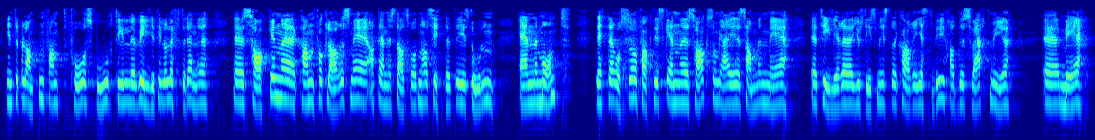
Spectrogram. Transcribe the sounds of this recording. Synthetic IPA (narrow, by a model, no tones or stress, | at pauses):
ɪnt̪əpəlɑnt̪n̩fɑnt̪foːspuːɾt̪ʰɪlʋɪljət̪ʰɪlɔlœft̪əd̪ɛnːə | sɑːkənkʰɑnfɔɾkʰlɑːɾəsmɛɑ̰t̪̚d̪ɛnːəst̪ɑːt̪sʁoːd̪n̩hɑʁsɪt̪ːət̪ɪst̪uːlən | ʔɛnmoːnt̪ | d̪ɛt̪ːəæɾɔsːɔfɑkt̪ɪskɛnsɑːksɔmjæɪsɑmːənmɛ | t̪ʰiːd̪lɪəɾəjʉst̪ismɪnɪst̪əɾkʰɑːʁjɛst̪əbyːhɑd̪ːəsʋæːɾt̪myːə | mɛ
